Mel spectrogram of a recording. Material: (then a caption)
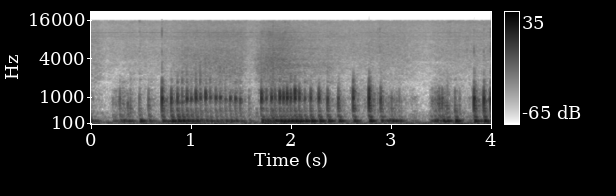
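Wood. The twisted, ridged glass shaft of a dip pen is rubbed back and forth across the edge of a small, solid, light-wood cube held by the fingertips. It makes a dense, rapid ratcheting scrape with a low, humming tone. The sound comes in sustained bursts separated by brief pauses.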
